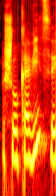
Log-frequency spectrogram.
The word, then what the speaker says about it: шелковица: Нормальный тутовник, шел, шелковица или тутовник. Все, мы погуглили. Теперь мы знаем, где ставить ударение. Шелковица.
